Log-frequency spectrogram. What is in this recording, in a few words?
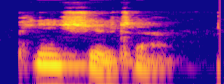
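"peashooter" English, British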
